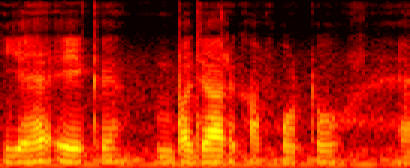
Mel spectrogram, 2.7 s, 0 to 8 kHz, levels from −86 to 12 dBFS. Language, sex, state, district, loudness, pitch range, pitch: Hindi, male, Haryana, Rohtak, -21 LUFS, 100-110 Hz, 110 Hz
